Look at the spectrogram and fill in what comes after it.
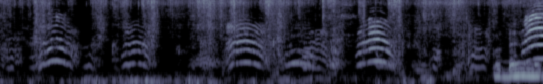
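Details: Young kampung kitten, ten days old and rescued from a roadside drain, cries repeatedly while being bathed for the first time: about eight shrill, bowed meows, evenly spaced and rising and falling in pitch, over soft background noise.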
